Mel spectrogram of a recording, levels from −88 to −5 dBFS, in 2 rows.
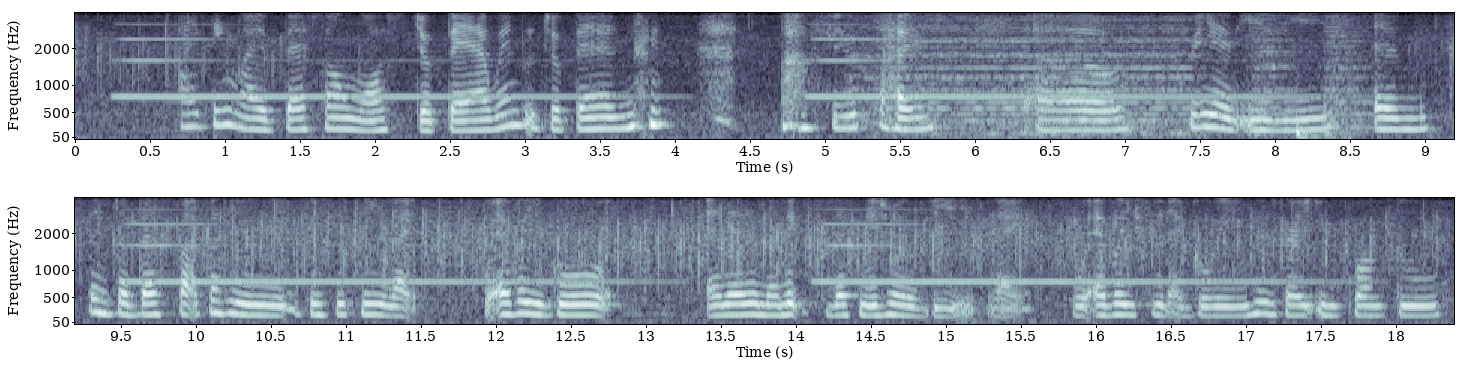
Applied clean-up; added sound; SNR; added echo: none; Wind instrument, woodwind instrument + Applause; 9 dB; none.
